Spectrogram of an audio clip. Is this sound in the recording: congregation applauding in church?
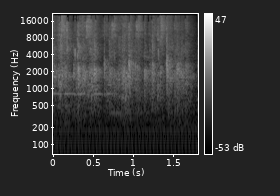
yes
